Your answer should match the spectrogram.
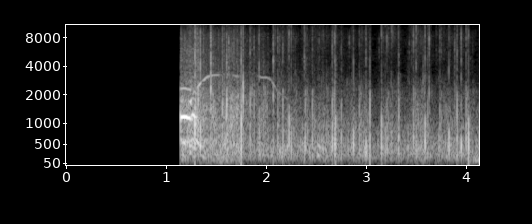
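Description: Silence for about the first second, then audience applause cuts in suddenly, loudest at its start and carrying on steadily.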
